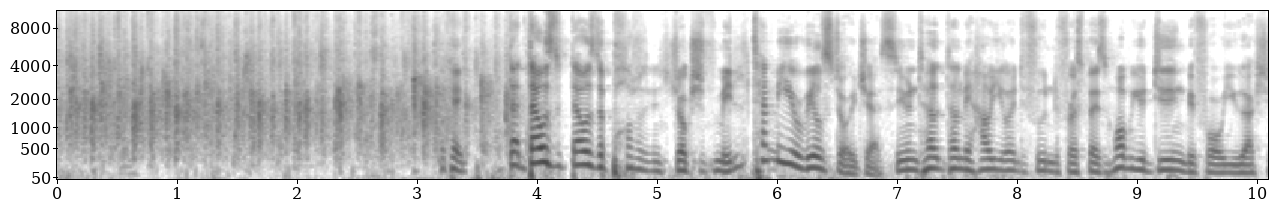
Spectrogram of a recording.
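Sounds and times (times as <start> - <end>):
warm audience applause welcoming two guests: 0.0 - 3.9
speech: 3.2 - 10.0.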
